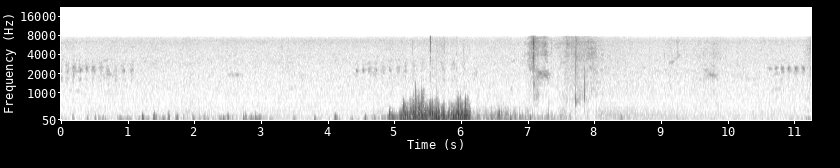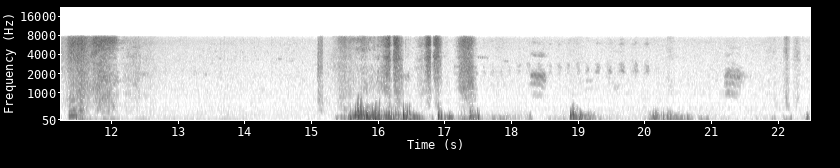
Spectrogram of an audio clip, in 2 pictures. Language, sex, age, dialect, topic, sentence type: Magahi, male, 31-35, Northeastern/Surjapuri, agriculture, statement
